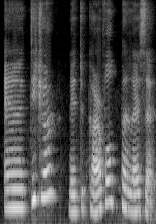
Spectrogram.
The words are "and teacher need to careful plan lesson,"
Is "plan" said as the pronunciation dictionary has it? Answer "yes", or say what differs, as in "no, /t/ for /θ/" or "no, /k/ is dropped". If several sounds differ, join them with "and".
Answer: no, /l/ is dropped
